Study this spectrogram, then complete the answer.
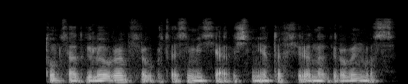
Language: Georgian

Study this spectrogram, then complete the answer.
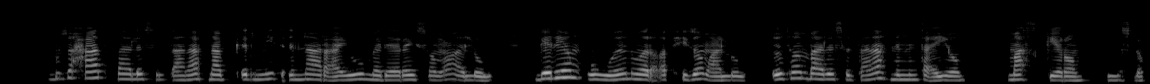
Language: Tigrinya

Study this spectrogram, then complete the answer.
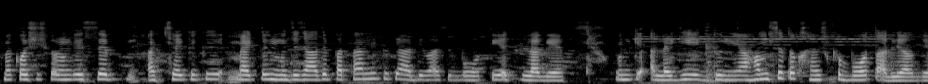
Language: Urdu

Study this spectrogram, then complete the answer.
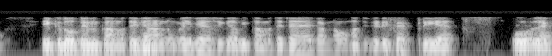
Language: Punjabi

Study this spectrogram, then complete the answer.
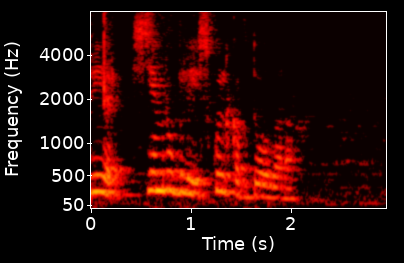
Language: Russian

